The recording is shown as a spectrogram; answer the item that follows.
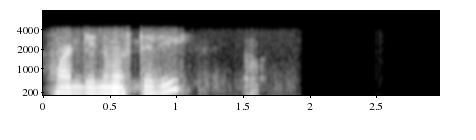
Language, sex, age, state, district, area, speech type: Dogri, female, 60+, Jammu and Kashmir, Reasi, rural, conversation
